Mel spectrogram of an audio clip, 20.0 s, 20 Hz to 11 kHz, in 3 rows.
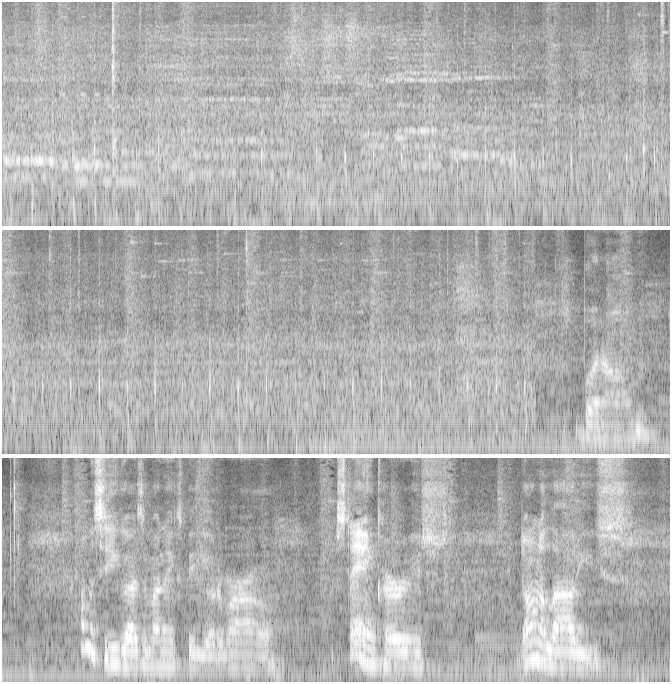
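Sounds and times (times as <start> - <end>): loud background music: 0.0 - 8.0
footfalls of person running: 0.0 - 12.0.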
